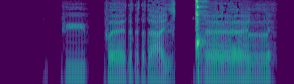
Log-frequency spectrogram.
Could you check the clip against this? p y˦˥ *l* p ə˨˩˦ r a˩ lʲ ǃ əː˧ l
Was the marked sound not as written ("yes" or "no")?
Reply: yes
